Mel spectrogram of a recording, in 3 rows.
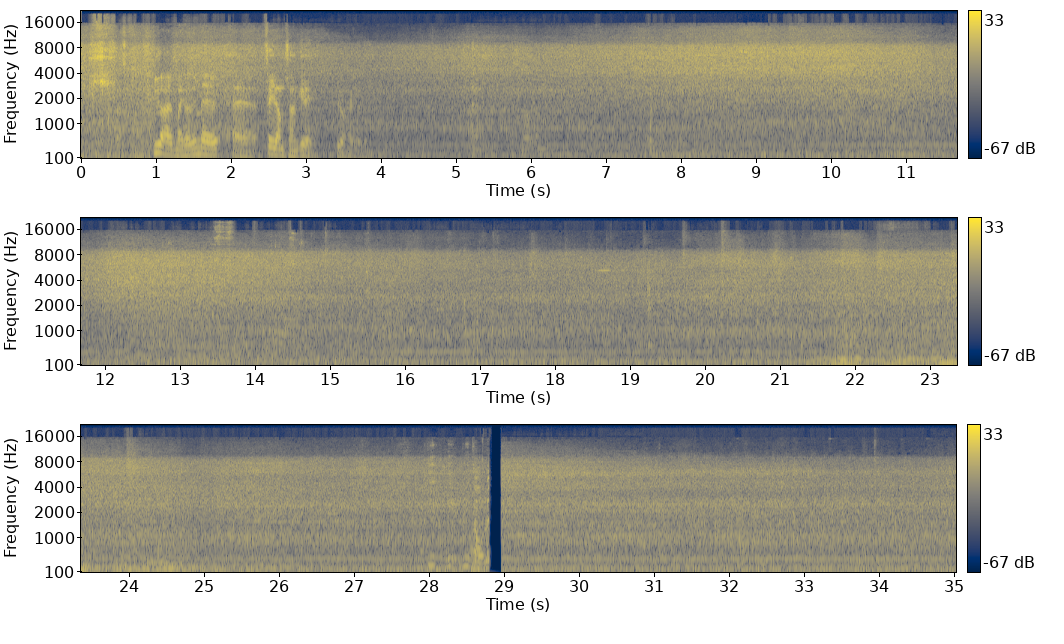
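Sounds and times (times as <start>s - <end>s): even hiss: 0.0s - 2.9s.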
